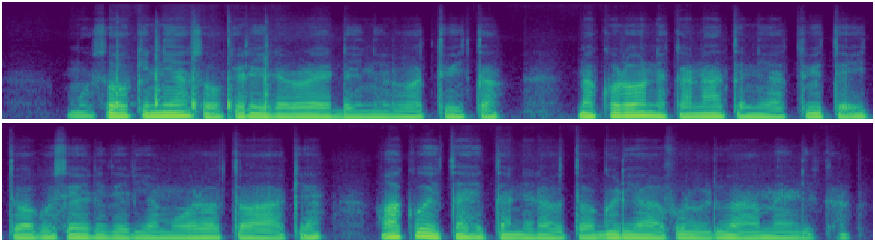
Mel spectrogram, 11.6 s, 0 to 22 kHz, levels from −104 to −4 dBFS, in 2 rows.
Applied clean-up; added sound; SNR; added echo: neural mask model RNNoise.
